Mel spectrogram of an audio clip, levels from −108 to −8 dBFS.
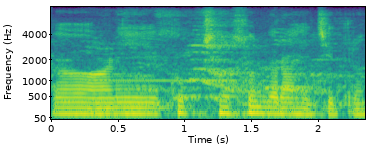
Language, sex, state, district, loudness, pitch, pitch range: Marathi, male, Maharashtra, Dhule, -16 LUFS, 115 Hz, 115-125 Hz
